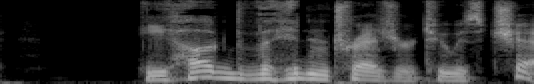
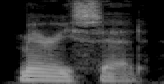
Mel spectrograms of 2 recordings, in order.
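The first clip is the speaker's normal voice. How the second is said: ordinary delivery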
